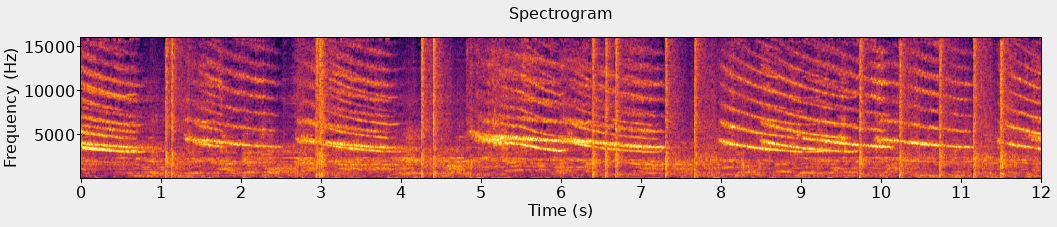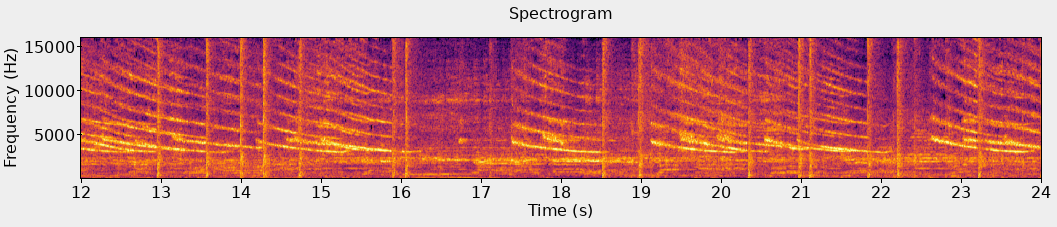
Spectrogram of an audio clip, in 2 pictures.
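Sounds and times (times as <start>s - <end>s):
fireworks bangs and pops: 0.0s - 24.0s
fireworks whistling: 0.0s - 24.0s
music playing: 0.0s - 24.0s.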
